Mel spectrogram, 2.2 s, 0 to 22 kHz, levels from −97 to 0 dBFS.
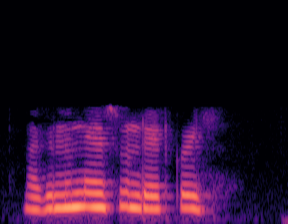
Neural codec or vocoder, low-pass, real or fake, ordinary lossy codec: none; 3.6 kHz; real; MP3, 24 kbps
